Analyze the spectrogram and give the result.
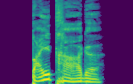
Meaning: inflection of beitragen: 1. first-person singular dependent present 2. first/third-person singular dependent subjunctive I
- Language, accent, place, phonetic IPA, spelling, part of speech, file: German, Germany, Berlin, [ˈbaɪ̯ˌtʁaːɡə], beitrage, verb, De-beitrage.ogg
